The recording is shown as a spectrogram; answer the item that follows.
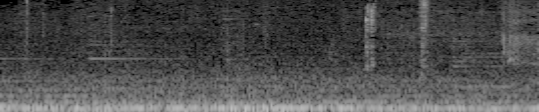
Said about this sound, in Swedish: Men här är bilen på väg till vapenfabriken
